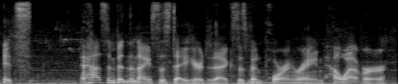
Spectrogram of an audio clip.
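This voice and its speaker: Lower-pitched man vlogging over music. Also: expressive, a little fast, a bit bright. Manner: informal, conversational. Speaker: travel vlogger, co-host. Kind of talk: casual vlog narration and chat.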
